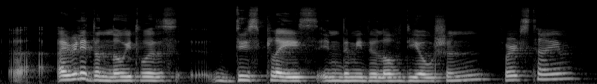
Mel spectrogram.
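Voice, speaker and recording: A woman with a Russian accent speaks fairly slowly at a fairly low pitch with ordinary pitch variation. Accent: Russian-sounding English (own words). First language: Romanian. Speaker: podcast host. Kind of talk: casual chat. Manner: halting.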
